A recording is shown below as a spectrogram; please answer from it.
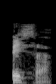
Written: pesa

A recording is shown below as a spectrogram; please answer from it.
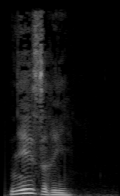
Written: niaiserie

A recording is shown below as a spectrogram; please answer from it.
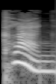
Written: clang

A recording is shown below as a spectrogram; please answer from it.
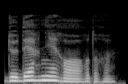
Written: de dernier ordre

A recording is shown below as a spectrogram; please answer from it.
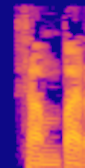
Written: zampar

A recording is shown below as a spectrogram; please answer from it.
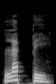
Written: laper

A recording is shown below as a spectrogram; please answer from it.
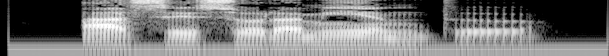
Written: asesoramiento

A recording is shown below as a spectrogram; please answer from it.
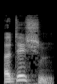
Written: addition

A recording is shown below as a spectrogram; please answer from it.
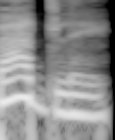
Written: badly

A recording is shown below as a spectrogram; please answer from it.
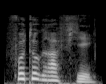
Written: photographier

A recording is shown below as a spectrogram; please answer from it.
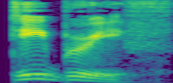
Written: debrief

